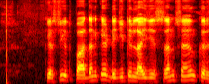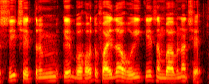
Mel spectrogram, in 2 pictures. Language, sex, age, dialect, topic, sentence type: Maithili, male, 31-35, Eastern / Thethi, agriculture, statement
